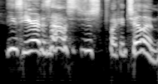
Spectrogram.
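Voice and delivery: very high, incredulous squeal; slow down and squeak in amazement; starstruck amazement. Retold or imitated. Seeing the movie star relaxed at home, very high starstruck amazement.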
